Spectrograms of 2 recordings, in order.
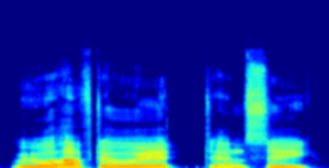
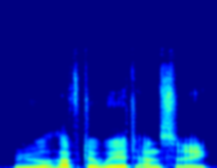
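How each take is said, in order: First: Slow, weighty, teasing delivery; drawn-out. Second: Soft, low murmured repeat; hushed. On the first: Streamer teases the World Cup final, slow and weighty. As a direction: stretch each word out for suspense. Repeats phrase for effect. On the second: Streamer trails off quietly about the final. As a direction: let it fall away to a murmur. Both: Real, not acted.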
